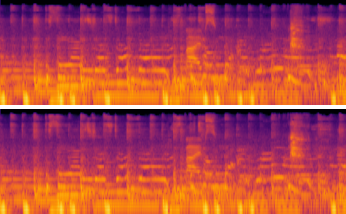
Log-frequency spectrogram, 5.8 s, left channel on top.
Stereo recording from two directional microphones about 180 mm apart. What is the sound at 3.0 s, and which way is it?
Music, 20° left (ahead or behind).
